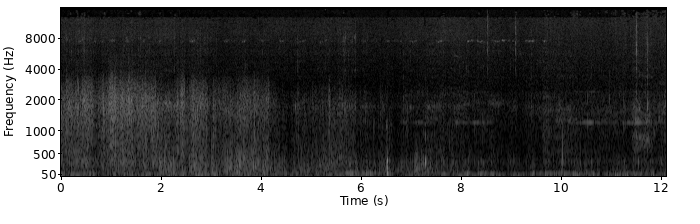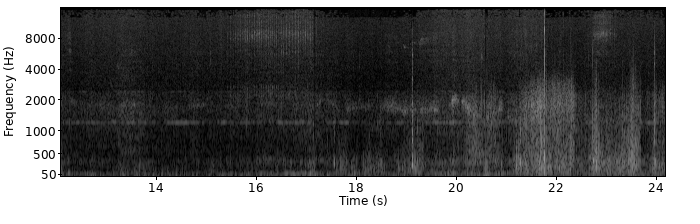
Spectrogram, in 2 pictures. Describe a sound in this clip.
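Bicycle tyres crunch and rumble over a gravel path.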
